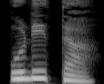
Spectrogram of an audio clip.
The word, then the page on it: ಉಡಿತ: uḍita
